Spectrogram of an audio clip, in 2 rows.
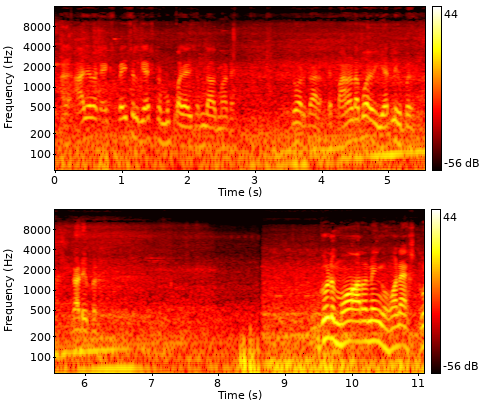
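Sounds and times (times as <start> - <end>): faint street noise: 0.0 - 11.0.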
